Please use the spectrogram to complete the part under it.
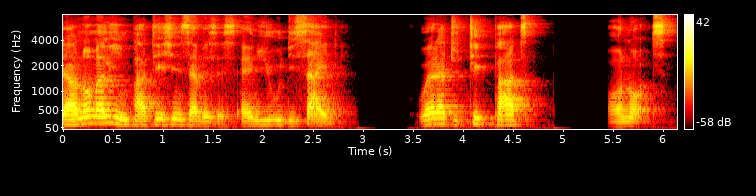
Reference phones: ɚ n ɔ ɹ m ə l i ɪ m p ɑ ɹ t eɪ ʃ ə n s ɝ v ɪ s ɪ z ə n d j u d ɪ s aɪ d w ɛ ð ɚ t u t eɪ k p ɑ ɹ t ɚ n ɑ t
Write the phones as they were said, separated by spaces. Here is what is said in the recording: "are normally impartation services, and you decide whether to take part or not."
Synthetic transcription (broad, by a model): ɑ n ɔ m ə l i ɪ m p ɑ t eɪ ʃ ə n s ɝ v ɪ s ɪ s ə n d j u d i s aɪ d w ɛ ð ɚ t u t eɪ k p ɑ t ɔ n ɑ t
